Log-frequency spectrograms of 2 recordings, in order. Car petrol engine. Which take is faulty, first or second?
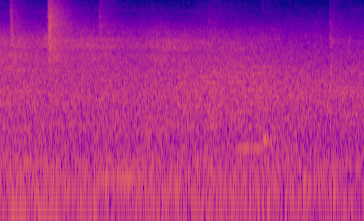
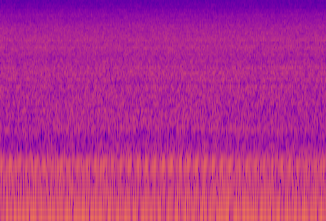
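first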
